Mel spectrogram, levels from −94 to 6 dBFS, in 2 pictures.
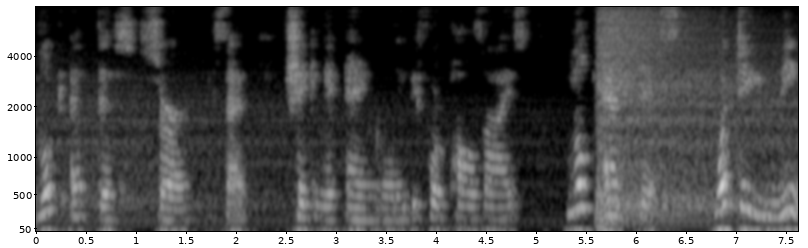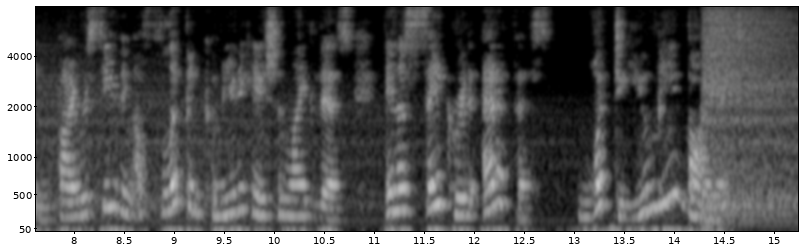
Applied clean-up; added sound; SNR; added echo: none; Crash cymbal; 15 dB; reverberation time 0.2 s.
